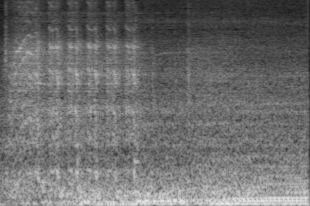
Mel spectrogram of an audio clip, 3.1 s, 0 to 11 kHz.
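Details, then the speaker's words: GY6 scooter, just refueled after running out of fuel: slow, labored cranking about four to five turns a second before catching and settling into a steady run; starter motor getting weak, needs replacing. "uh the starter is getting pretty weak i'm gonna need to order a starter for this"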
